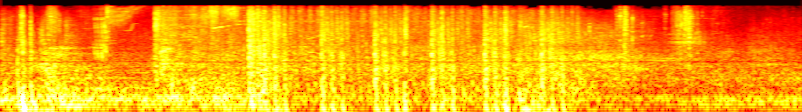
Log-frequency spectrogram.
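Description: Energy gunshots fire in rapid bursts.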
